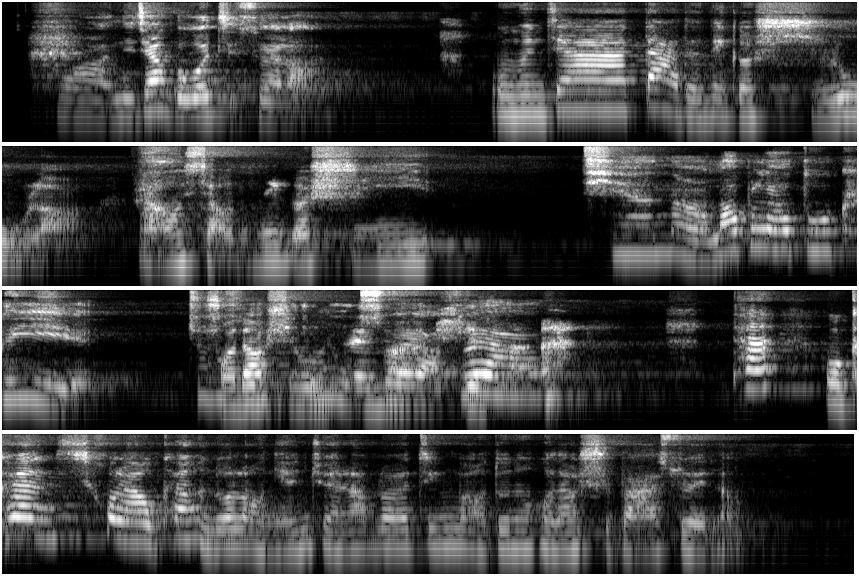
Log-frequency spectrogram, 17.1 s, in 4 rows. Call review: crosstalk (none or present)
present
